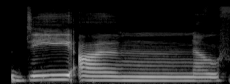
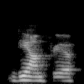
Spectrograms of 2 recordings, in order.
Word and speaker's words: D'Onofrio: And then Vincent, I can't pronounce his name. D'Onofrio. D'Onofrio.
